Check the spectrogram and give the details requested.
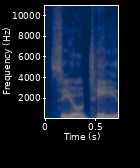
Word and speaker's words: caught: So cot c o t the little bed that you sleep on or folding bed and cot c a u g ht are often pronounced the same in American English even though they might be different in other accents caught okay or so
